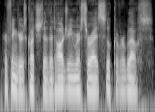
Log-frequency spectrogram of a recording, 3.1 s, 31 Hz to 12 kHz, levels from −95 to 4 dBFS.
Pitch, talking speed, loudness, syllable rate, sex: 95 Hz, 210 wpm, -17 LUFS, 6.2 syllables/s, male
